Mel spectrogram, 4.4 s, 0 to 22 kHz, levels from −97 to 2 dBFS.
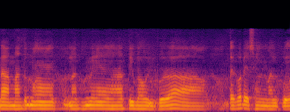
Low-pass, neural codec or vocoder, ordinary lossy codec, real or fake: none; codec, 16 kHz, 1 kbps, FunCodec, trained on LibriTTS, 50 frames a second; none; fake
